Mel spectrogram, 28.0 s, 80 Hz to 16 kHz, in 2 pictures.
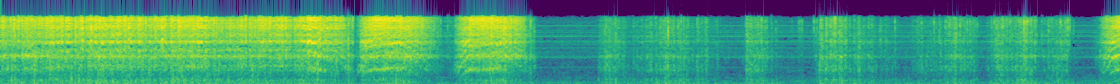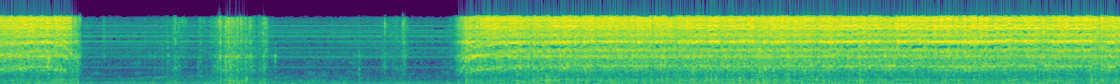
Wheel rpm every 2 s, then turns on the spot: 210, 210, 100, 40, 20, 20, 40, 90, 10, 20, 210, 230, 230, 230.
6-12 14-18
